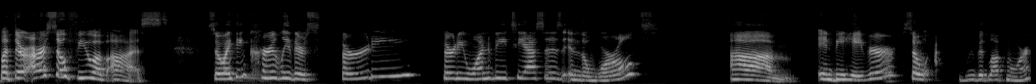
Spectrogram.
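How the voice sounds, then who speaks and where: A woman with an American accent uses a raised, projected voice in a bright, sharp tone. Her pitch is high and swings very widely. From US Midwest, Cleveland, Ohio. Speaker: veterinary technician and animal behavior consultant. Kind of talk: interview conversation.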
